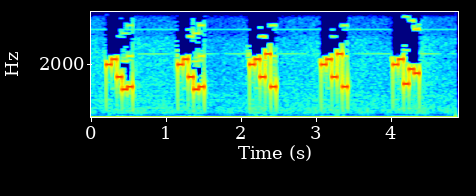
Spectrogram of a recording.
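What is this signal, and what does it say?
Five-tone selective call (ZVEI), heard as quick runs of five tones, tones of about 70 ms. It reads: 89512 89512 89502 89502 89376
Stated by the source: ZVEI five-tone call received by SDR, from the Feuerwehr Orlamünde fire brigade server.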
